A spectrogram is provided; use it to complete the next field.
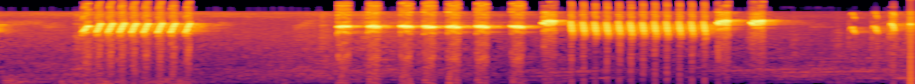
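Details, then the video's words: Konin bird master song for training: loud, rapid, high-pitched pulsed trills alternating with a run of thin whistled notes and short gaps, sharp and clear. "MASTERAN BURUNG KONIN ISIAN MEWAH FULL TEMBAKAN TAJAM NYARING JERNIH"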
